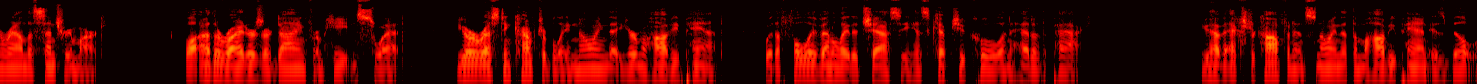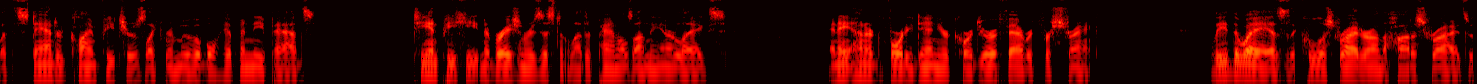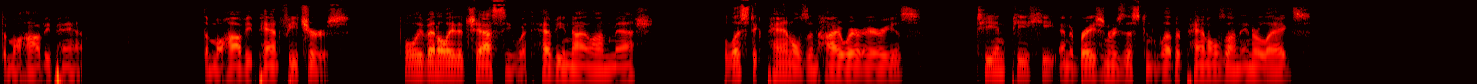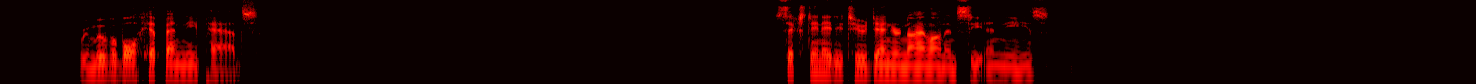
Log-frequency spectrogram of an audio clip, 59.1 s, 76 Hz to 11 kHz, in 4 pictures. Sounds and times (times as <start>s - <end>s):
Speech: 0.0s - 1.1s, 1.8s - 11.0s, 12.0s - 18.0s, 18.9s - 22.1s, 23.0s - 25.9s, 26.9s - 30.4s, 31.6s - 36.1s, 36.8s - 42.8s, 45.1s - 47.0s, 52.0s - 54.9s.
